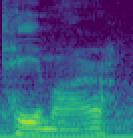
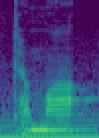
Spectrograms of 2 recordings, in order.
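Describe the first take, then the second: First: The stress is on the first syllable. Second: The stress is on the second syllable. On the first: The speaker calls it wrong. "I used to always pronounce that Tamar" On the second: The speaker calls it right. "The emphasis is on the Mar, not Te"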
